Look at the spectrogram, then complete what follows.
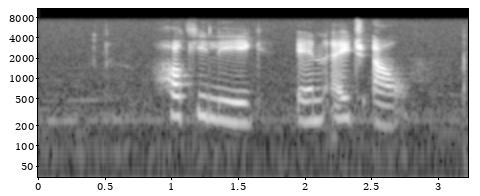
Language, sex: English, female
